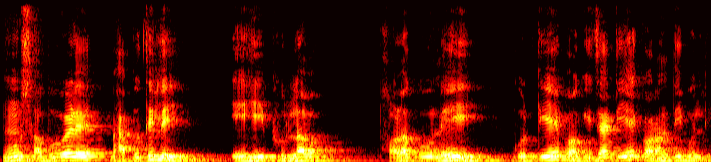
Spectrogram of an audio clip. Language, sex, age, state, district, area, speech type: Odia, male, 60+, Odisha, Nayagarh, rural, spontaneous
